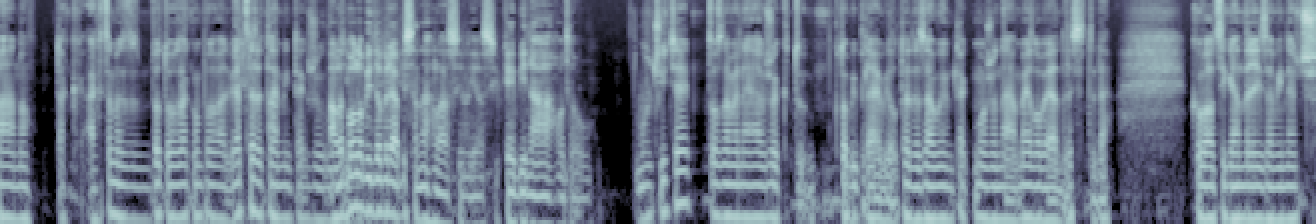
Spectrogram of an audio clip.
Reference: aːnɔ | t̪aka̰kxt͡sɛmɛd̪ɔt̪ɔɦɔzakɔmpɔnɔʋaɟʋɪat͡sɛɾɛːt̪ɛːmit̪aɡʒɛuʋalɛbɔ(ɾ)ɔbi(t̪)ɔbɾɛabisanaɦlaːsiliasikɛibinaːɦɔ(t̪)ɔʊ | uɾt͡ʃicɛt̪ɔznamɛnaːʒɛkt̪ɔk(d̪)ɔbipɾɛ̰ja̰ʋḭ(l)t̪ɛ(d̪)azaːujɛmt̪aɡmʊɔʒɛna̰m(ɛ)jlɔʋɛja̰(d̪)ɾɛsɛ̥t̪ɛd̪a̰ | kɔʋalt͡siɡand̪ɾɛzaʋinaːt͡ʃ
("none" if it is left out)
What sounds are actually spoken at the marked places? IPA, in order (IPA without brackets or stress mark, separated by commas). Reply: l, d̪, d̪, t̪, l, d̪, ɛ, d̪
